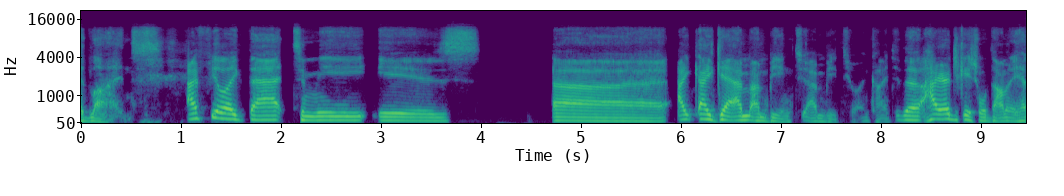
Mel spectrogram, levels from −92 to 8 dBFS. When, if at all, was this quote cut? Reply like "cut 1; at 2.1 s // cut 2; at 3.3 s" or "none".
none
